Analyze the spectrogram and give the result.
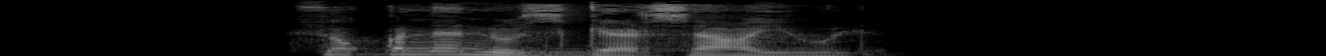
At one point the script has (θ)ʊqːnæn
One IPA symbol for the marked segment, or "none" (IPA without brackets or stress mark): θ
